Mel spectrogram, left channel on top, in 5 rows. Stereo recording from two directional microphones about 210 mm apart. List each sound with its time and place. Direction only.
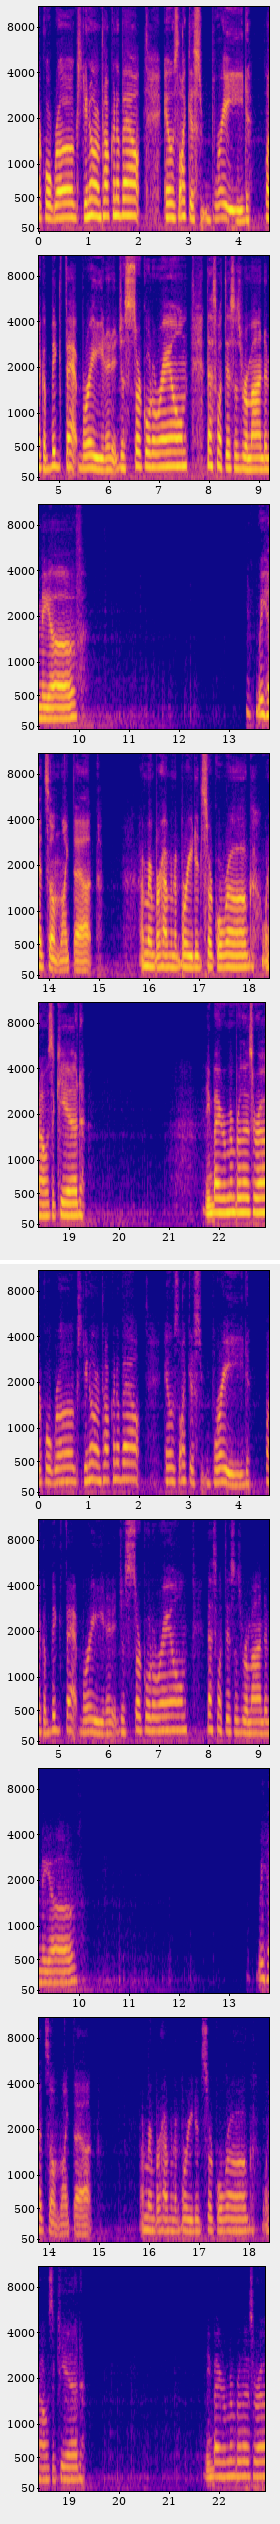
0.0 s speech: 45° left (ahead or behind)
13.6 s speech: 45° left (ahead or behind)
21.7 s speech: 50° left (ahead or behind)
